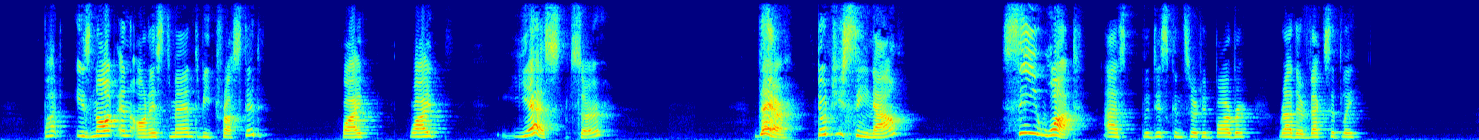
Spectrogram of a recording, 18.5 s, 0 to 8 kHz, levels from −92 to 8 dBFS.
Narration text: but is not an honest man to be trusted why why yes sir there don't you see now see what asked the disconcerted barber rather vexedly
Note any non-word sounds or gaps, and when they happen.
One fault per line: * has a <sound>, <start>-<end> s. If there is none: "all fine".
all fine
